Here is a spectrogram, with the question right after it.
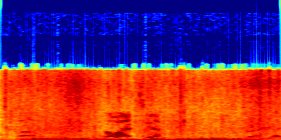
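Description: Wind buffets the microphone and river waves churn against a sagging raft in a loud, constant roar, with people talking and shouting over it.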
